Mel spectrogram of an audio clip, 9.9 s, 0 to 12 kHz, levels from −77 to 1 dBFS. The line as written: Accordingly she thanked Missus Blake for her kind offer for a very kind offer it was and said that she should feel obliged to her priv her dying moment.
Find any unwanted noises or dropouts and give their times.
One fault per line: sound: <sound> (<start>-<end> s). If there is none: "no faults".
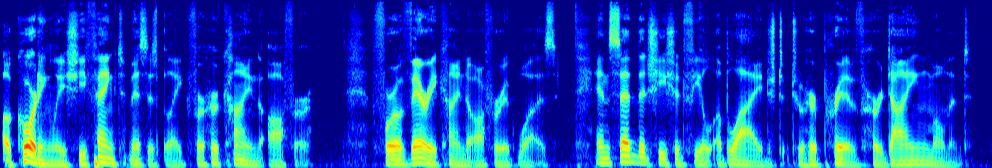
no faults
